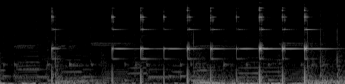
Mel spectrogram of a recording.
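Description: Glass of sparkling wine clinking: several bright, ringing pings with sharp onsets at an uneven rhythm, each tone lingering briefly over a soft, busy background.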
